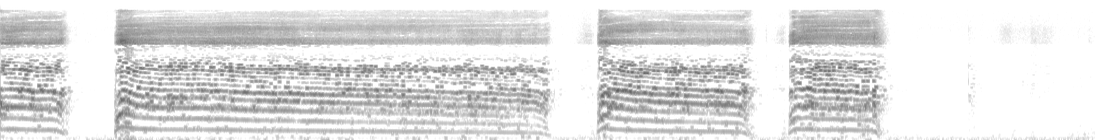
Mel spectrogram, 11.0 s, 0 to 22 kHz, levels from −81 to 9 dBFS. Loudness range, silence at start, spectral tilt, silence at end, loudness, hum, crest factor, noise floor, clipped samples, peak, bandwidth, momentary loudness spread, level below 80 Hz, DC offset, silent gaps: 4 LU; 0 s; 3 dB/octave; 2.1 s; -30 LUFS; none; 24 dB; -65 dBFS; under 0.1%; -10 dBFS; 16.5 kHz; 9 LU; -74 dBFS; under 0.1%; none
